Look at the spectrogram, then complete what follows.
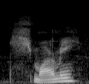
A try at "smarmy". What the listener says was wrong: No, it's S. It's SM.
